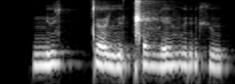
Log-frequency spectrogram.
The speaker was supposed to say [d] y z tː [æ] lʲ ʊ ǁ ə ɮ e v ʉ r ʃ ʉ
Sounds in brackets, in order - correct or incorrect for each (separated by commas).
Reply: incorrect, incorrect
